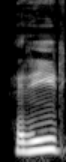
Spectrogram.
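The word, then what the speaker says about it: read: ही हैज़ रेड the book, ये रेड जो है वो रीड की थर्ड फॉर्म है, लेकिन स्पेलिंग वही है, लेकिन हम इसको रीड नहीं पढ़ेंगे, रेड पढ़ेंगे।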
